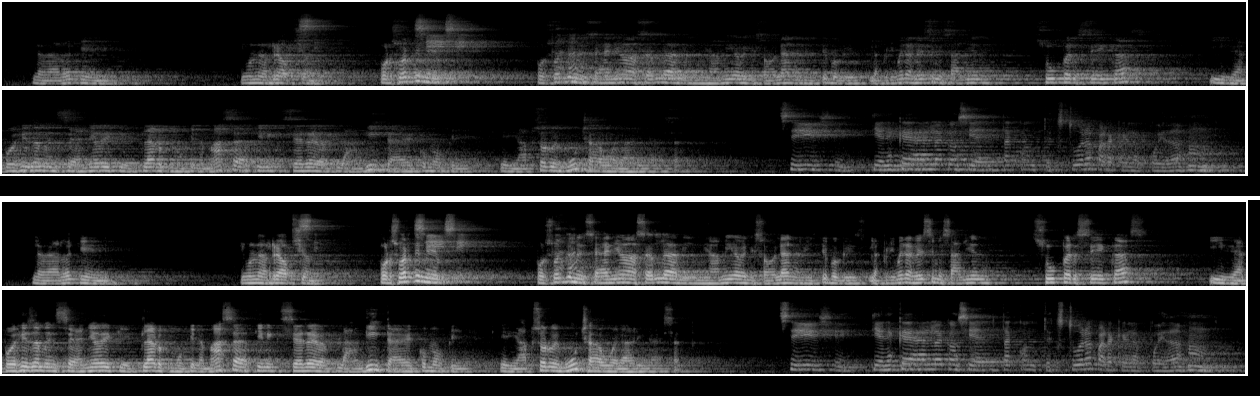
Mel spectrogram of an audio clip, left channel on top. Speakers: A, on the right (about 75°); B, on the right (about 25°).
A: La verdad que es una re opción.
B: sí,
A: Por suerte
B: sí,
A: me,
B: sí,
A: por suerte
B: ajá,
A: me enseñó a hacerla mi, mi amiga venezolana, ¿viste? Porque las primeras veces me salían súper secas y después ella me enseñó de que, claro, como que la masa tiene que ser eh, blandita, es como que eh, absorbe mucha agua la harina esa.
B: sí, sí. Tienes que dejarla con cierta contextura para que la puedas mm,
